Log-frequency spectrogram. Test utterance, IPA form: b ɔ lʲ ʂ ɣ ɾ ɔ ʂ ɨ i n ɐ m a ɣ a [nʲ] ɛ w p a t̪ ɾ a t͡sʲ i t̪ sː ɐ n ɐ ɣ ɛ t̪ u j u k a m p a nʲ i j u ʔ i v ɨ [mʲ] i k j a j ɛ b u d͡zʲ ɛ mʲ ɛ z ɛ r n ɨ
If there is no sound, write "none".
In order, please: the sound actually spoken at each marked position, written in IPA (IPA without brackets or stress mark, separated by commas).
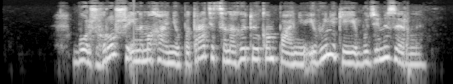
nʲː, nʲ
